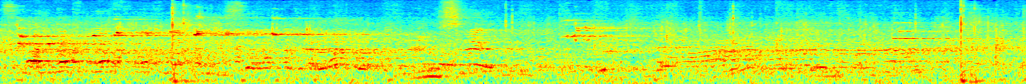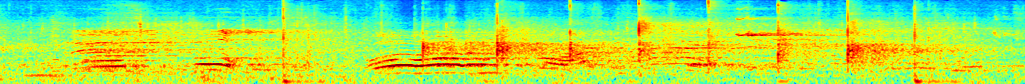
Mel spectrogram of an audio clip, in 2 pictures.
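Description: A handball bouncing on a wooden sports-hall floor, with high-pitched shouts and calls from young female players in a large hall; the loudest call rises in pitch about seven seconds in.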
